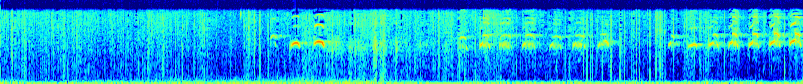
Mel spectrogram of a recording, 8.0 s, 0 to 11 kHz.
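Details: Osprey at the Loch Garten nest in Scotland on 15 August after a wet day, a hungry juvenile retiring: series of short clear whistled chirps in bursts, repeated quickly, over constant low wind rumble.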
